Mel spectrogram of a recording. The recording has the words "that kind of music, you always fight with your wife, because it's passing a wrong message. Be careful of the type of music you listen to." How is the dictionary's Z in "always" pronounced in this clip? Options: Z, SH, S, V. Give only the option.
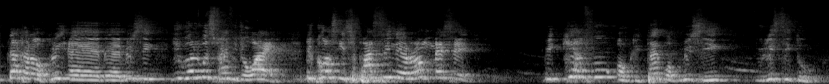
S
